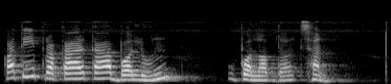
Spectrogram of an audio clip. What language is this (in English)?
Nepali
